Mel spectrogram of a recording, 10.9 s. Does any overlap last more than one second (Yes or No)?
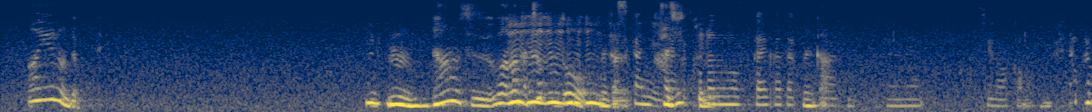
Yes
